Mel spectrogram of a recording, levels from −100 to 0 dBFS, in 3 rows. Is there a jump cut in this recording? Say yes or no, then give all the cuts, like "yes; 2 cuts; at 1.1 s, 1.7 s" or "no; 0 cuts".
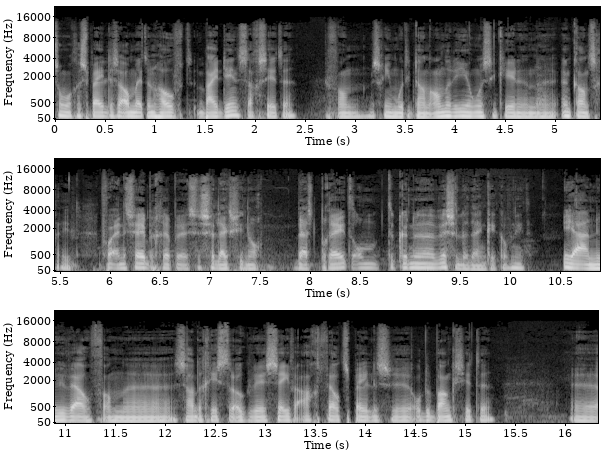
yes; 1 cut; at 2.7 s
